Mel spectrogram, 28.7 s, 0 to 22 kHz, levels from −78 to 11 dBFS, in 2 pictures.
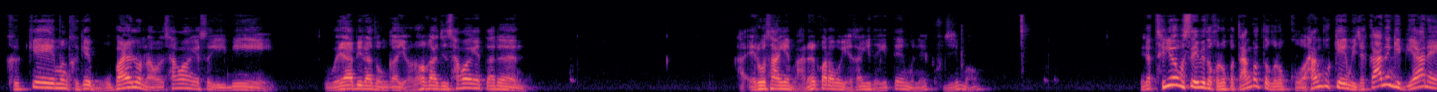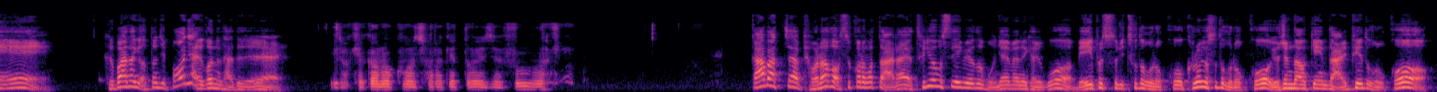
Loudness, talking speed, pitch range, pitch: -18 LUFS, 375 characters per minute, 130-205 Hz, 160 Hz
